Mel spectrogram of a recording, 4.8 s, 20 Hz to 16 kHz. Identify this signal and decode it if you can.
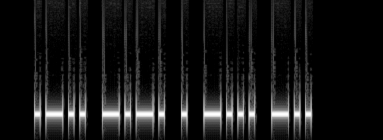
Morse code, heard as a keyed tone, about 17 wpm, 700 Hz. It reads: LCEBD
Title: Code Groups - 5 Letters - 17wpm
